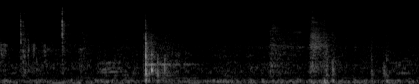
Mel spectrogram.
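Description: A few small clicks and knocks from a glass sauce bottle being handled and tipped to pour over a pulled pork slider. The sharpest knock comes about a second and a half in, and a faint cluster of small sounds follows near the three-second mark.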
